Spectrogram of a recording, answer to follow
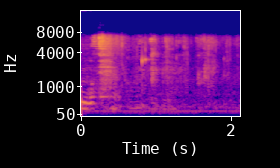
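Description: Faint rustling and a few small clicks of plastic as a Mini Brands surprise ball and its wrapping are handled.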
